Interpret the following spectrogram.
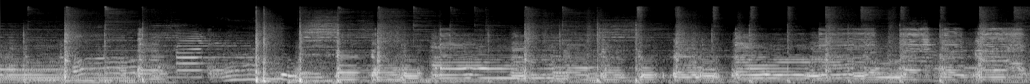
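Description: Live band playing with no singing: electric guitar and bass guitar over a drum kit, with a strong drum hit about two and a half seconds in.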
